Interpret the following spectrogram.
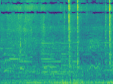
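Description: Faint background music and distant voices over a steady low rumble, with two light clicks about halfway through.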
